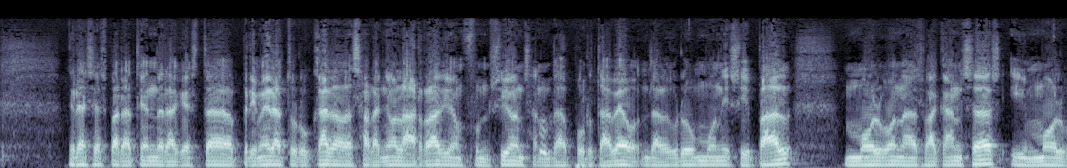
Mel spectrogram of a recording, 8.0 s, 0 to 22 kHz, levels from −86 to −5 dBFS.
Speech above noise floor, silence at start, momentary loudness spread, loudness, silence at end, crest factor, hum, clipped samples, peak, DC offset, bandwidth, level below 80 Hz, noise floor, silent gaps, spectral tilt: 21 dB; 0 s; 5 LU; -18 LUFS; 0 s; 16 dB; none; under 0.1%; -2 dBFS; under 0.1%; 14 kHz; -32 dBFS; -38 dBFS; none; -5.5 dB/octave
